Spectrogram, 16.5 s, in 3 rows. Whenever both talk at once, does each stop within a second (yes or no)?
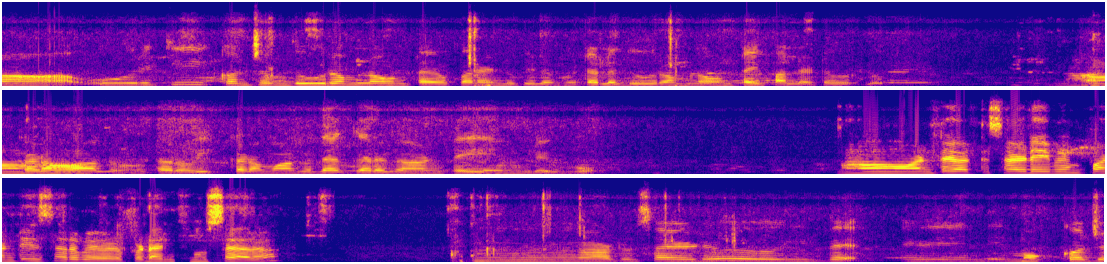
yes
